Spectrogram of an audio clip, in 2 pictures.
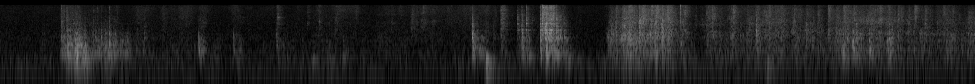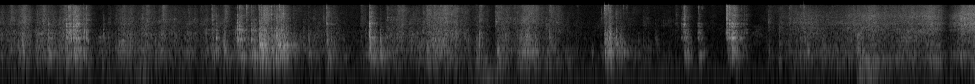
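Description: Small die-cast toy cars clinking and clattering as they are handled and dropped into the plastic rear hopper of a toy garbage truck, with irregular rattling and scraping bursts.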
